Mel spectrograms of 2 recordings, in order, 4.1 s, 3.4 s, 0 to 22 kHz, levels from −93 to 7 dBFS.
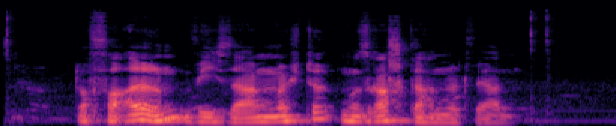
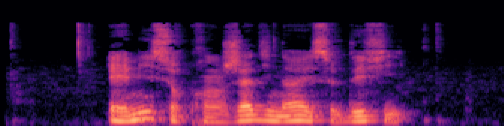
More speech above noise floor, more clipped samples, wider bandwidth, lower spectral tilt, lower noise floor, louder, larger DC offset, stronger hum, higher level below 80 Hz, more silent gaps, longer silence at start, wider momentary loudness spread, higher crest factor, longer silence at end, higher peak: second, 37 dB vs 45 dB; neither; first, 14 kHz vs 11.5 kHz; about the same, -7 dB/octave vs -6 dB/octave; about the same, -66 dBFS vs -63 dBFS; second, -29 LUFS vs -19 LUFS; neither; neither; second, -66 dBFS vs -50 dBFS; neither; second, 0.5 s vs 0.75 s; about the same, 15 LU vs 16 LU; about the same, 20 dB vs 18 dB; about the same, 0.7 s vs 0.65 s; second, -10 dBFS vs -2 dBFS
